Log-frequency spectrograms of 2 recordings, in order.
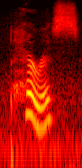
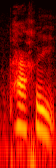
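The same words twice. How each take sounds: First: The word is said with an English accent. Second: The word is said with a French accent. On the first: It does not make the listener think in French. "with an English accent" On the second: It makes the listener start thinking in French. "with a French accent"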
